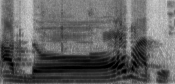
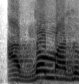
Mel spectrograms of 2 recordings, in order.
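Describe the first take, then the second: First: A vowel is stretched out long. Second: The vowels are kept short. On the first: The speaker calls it wrong. "bukan ... Lo ngapa suka manjang-manjang?" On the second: The speaker calls it right.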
